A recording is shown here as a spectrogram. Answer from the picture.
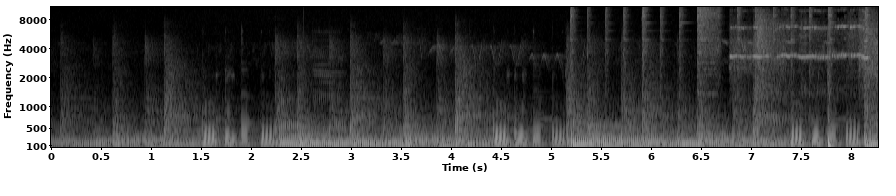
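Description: Background soundtrack music with steady low held notes and drums; about five seconds in, a fast run of sharp percussive strokes joins in.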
